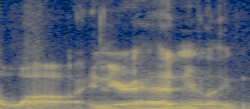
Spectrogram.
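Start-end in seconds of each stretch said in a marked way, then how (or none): none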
